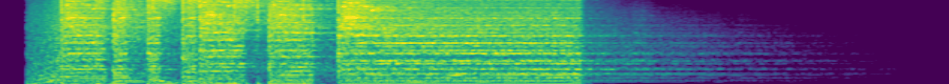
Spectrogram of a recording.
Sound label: Wrong Tone; Ginga Force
